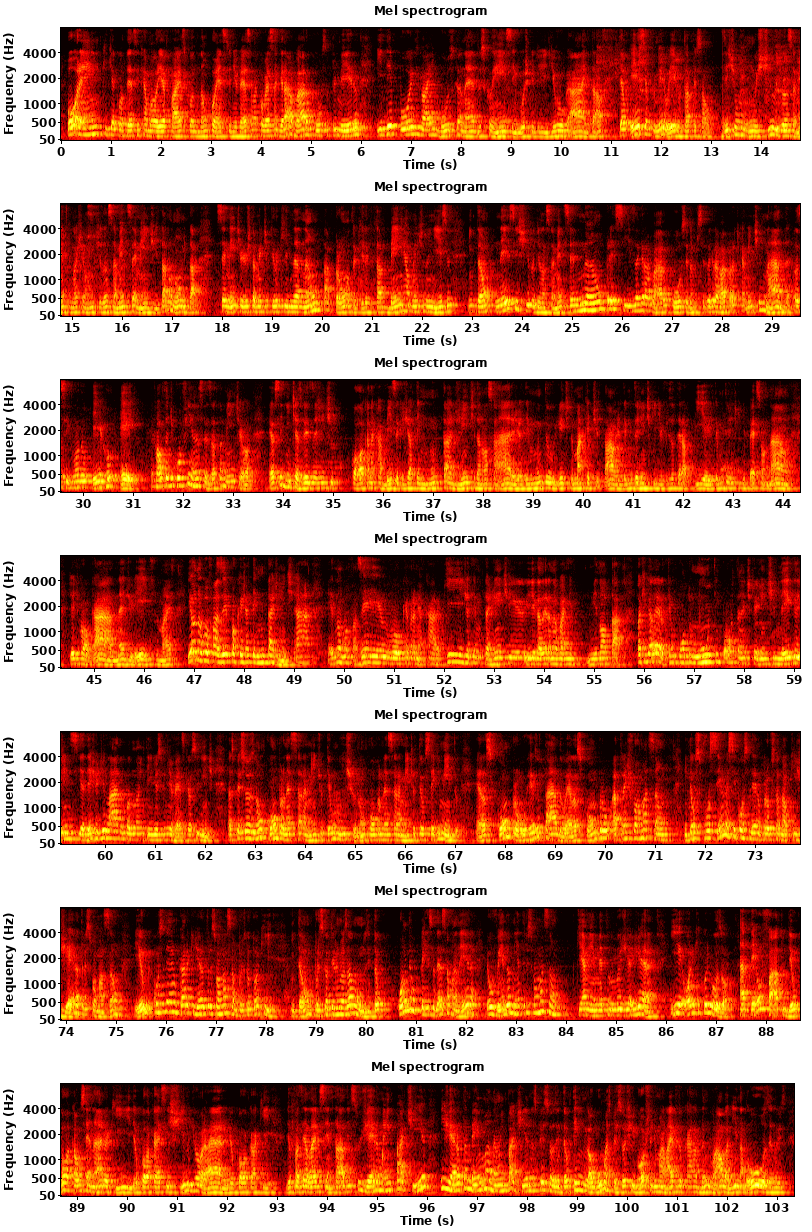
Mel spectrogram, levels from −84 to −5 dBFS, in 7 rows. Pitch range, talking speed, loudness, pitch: 130-165 Hz, 195 wpm, -27 LUFS, 145 Hz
